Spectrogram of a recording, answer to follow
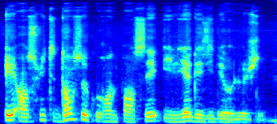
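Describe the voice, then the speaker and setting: A man's voice: lowish voice, lively intonation, fast, dark tone, breathy edge. A 21-year-old man with a Belgian French accent, answering interview questions earnestly as a guest, with many fillers and restarts. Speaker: guest, youth party section president.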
